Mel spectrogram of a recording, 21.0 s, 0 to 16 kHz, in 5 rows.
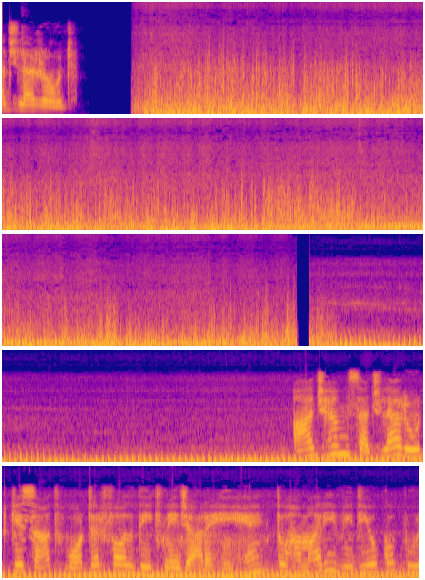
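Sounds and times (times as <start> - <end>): wind on microphone: 1.3 - 13.6
motorcycle engine running: 1.3 - 21.0.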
